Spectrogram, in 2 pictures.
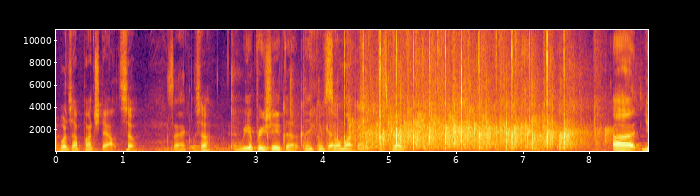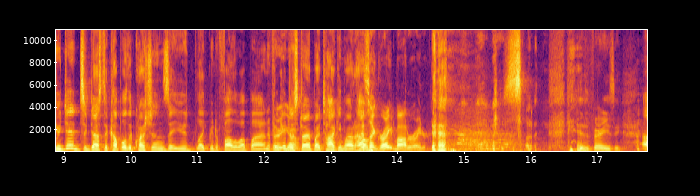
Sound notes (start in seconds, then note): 3.0 audience applauds; 14.5 everybody laughs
